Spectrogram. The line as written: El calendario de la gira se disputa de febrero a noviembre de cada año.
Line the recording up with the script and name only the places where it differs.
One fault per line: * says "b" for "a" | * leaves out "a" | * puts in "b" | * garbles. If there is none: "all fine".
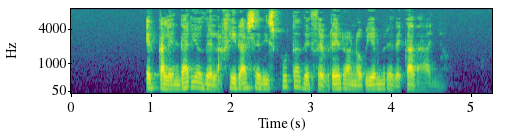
all fine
